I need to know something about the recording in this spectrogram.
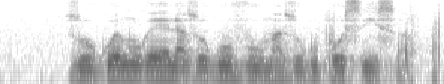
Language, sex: Zulu, male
